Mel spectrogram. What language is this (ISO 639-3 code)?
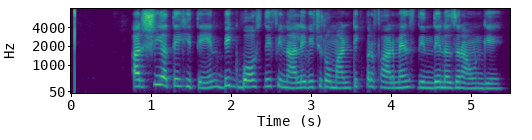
pan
